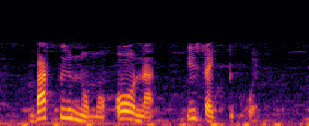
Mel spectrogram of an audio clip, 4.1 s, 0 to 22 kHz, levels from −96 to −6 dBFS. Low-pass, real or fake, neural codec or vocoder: 5.4 kHz; real; none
